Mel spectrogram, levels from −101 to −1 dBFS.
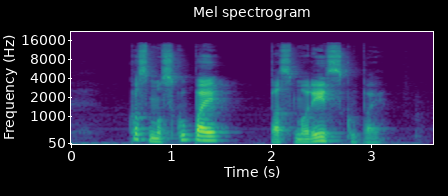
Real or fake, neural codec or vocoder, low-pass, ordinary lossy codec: real; none; 14.4 kHz; none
